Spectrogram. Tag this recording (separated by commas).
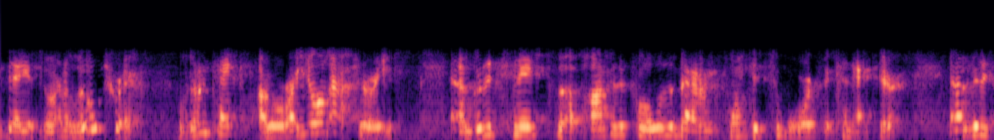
Speech, inside a small room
